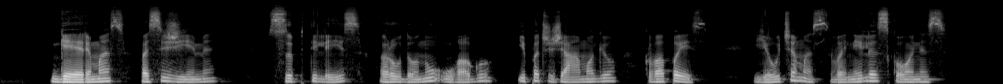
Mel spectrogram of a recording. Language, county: Lithuanian, Panevėžys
